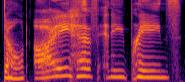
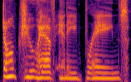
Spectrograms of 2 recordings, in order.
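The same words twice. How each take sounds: First: Slow, higher retort punching the word I; hissed back, stress on I. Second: Slow, louder angry snarl with stress on Don't; furious hiss. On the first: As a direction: throw it back, hitting I hard. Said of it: "he hissed back". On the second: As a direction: snarl the question, punching Don't. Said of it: "I hissed at him furiously". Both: Acted.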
